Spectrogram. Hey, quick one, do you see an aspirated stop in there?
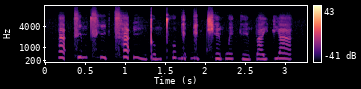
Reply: yes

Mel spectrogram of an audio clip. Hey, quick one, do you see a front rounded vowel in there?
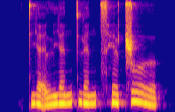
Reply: no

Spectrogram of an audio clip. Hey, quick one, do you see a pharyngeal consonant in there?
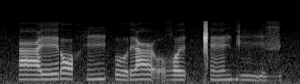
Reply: yes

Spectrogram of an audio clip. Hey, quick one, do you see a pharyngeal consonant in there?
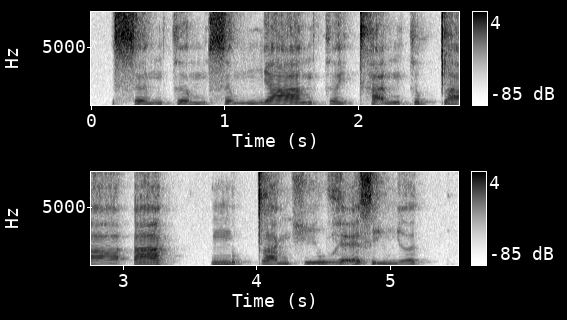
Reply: no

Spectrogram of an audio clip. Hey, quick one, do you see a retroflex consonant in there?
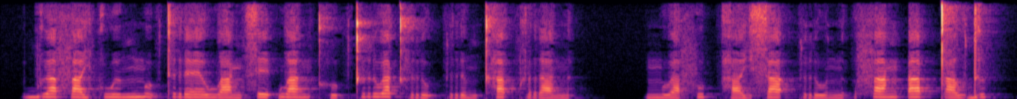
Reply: no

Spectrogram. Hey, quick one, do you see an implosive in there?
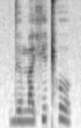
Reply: no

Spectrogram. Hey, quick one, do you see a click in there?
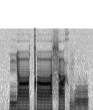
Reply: yes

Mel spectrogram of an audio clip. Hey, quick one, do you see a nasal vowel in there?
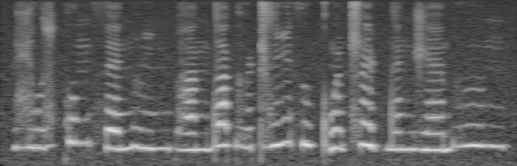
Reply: yes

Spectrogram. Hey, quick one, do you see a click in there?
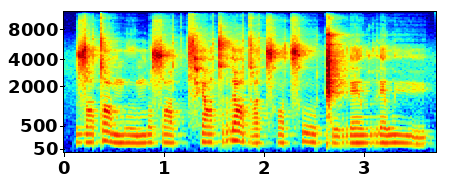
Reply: yes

